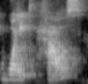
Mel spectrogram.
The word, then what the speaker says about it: White House: the same importance but if I'm talking about where the president lives I would say the White House the White House so my first word is going to be stressed and my second word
